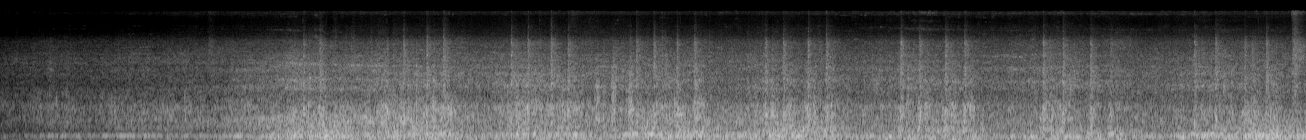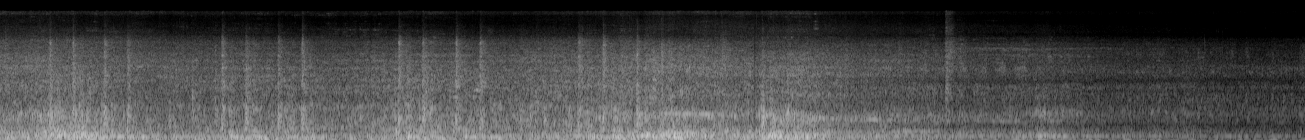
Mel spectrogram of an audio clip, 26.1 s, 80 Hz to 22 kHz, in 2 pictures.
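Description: Indian EMU electric local train passing close at speed, its wheels clattering rapidly over the rail joints. The sound builds over the first few seconds as the train nears, stays loud while the coaches go by, and fades away from about 21 seconds on.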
